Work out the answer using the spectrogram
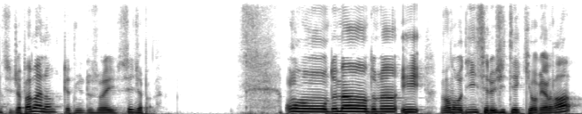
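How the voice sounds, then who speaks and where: A man's voice: on the high side, smooth. A young man presenting a local news and weather bulletin with a stuffy nose from a cold, often hesitating and correcting himself. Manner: hesitant, frequent fillers and self-corrections.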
